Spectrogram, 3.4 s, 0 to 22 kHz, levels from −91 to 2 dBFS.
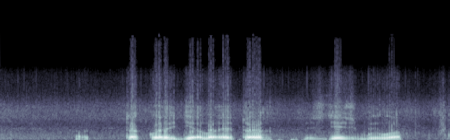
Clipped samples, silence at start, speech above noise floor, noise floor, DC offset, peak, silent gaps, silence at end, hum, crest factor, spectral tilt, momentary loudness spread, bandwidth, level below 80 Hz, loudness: under 0.1%; 0.55 s; 27 dB; -39 dBFS; under 0.1%; 0 dBFS; none; 0.05 s; none; 12 dB; -6 dB/octave; 19 LU; 10.5 kHz; -48 dBFS; -12 LUFS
